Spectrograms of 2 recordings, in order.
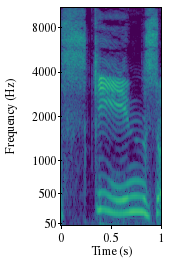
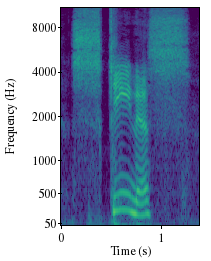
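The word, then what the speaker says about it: Skenes: Paul Skeens, or as he's referred to on our show, because Tausch mispronounces his name, Skeenis, won 11 games last year.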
